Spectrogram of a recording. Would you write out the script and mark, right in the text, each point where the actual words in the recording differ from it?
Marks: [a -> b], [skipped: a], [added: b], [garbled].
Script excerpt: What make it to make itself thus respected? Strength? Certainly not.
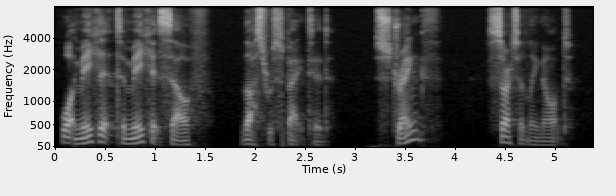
What make it to make itself thus respected? Strength? Certainly not.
